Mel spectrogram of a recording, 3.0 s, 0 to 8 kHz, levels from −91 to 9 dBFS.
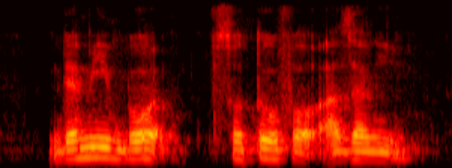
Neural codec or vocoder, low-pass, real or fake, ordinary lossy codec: codec, 16 kHz, 4.8 kbps, FACodec; 7.2 kHz; fake; none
